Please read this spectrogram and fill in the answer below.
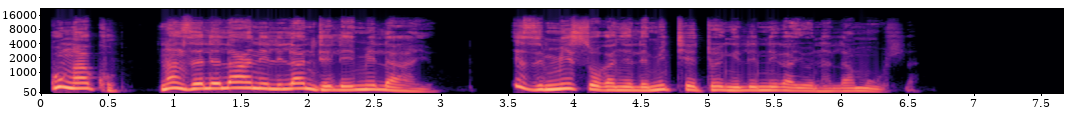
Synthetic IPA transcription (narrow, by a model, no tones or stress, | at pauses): ɣuŋakʰɔ | nand͡zʱɛlɛlanililandʱɛlɛimilaːjɔ | izimisɔɣaɲɛlemitʰɛtʰɔeŋiliniɣajɔnalamuːɬa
